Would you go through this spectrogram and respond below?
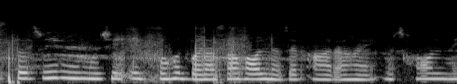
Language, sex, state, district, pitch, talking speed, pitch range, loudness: Hindi, female, Punjab, Kapurthala, 255 Hz, 195 wpm, 235-270 Hz, -19 LUFS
